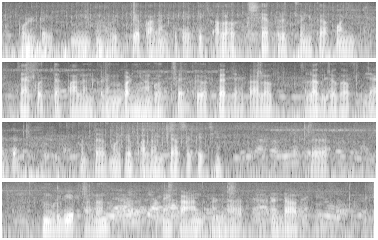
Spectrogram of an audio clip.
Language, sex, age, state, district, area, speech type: Maithili, male, 18-30, Bihar, Araria, rural, spontaneous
